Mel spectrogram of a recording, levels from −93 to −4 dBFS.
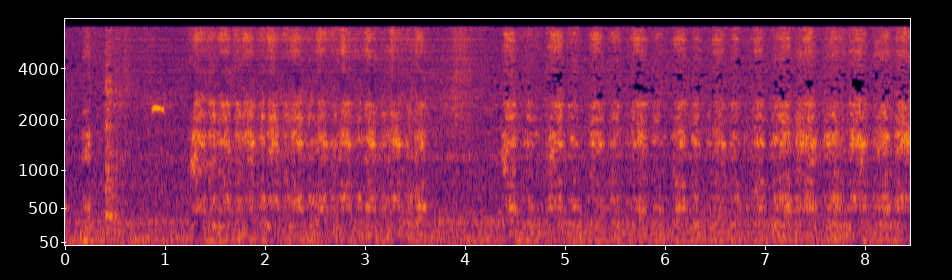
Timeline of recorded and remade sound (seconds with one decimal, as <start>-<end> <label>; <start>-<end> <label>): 0.0-0.5 recorded; 0.5-4.2 remade; 4.2-8.5 recorded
